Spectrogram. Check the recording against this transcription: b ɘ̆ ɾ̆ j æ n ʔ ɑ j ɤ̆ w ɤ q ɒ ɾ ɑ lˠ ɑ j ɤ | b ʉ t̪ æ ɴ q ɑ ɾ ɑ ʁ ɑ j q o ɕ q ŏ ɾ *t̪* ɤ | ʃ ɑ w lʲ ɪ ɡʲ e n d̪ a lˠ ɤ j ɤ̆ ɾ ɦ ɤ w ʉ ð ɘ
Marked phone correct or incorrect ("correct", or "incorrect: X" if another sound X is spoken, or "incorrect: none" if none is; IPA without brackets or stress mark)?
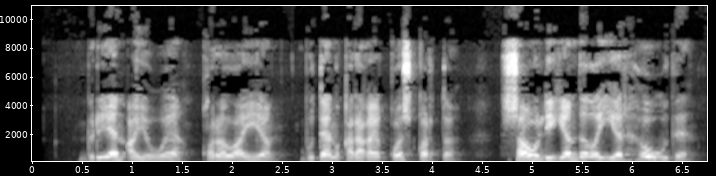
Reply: correct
